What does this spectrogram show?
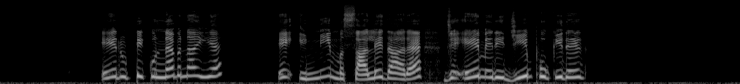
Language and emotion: Dogri, angry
